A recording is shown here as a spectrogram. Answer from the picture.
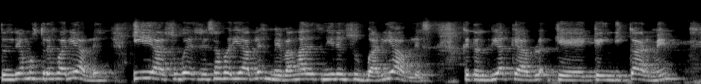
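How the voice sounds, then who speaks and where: Ordinary pitch variation from a woman, amid noticeable background noise and audible room echo. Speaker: teacher. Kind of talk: lecture. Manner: fast; animated.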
